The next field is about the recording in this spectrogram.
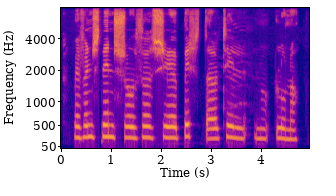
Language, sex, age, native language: Icelandic, male, 12, Icelandic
